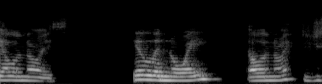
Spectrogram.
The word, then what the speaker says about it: Illinois: did you say Illinois Illinois Illinois did you say that yes okay you don't pronounce the S at the end did you take organ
